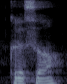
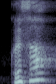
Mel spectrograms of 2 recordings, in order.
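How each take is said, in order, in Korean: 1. 낮고 부드러운 음으로 말합니다. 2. 높고 날카로운 음으로 말합니다. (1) "도시라솔 파미 정도 해가지고" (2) "이렇게 하시면 안 돼요"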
